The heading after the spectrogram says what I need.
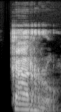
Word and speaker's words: carro: Carro. Now, this one you have to roll your R's, but just try your best, okay?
